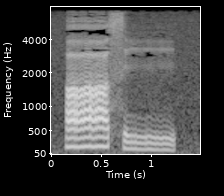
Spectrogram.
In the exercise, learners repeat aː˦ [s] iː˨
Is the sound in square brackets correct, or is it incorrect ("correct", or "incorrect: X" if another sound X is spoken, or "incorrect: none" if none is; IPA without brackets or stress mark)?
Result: correct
